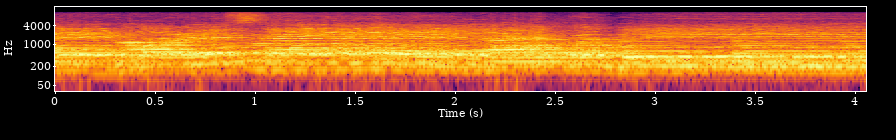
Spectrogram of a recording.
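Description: A small mixed church choir of men's and women's voices singing a hymn together, in long held notes.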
